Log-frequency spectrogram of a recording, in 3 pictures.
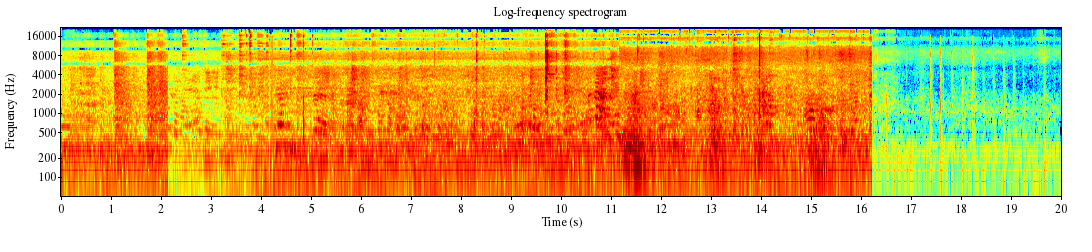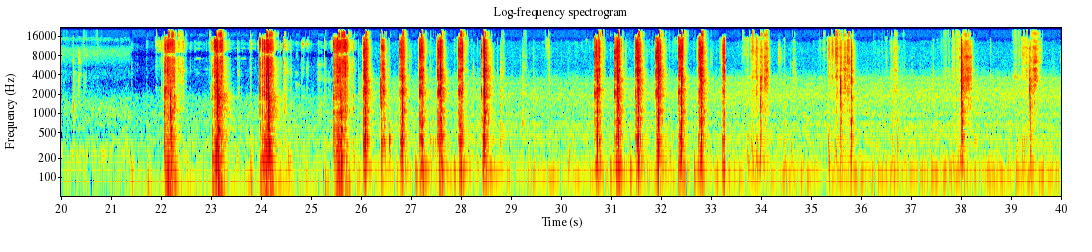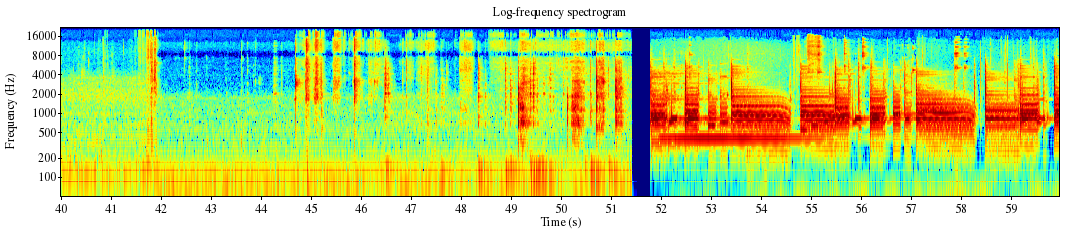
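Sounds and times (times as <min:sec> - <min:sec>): knife chopping on cutting board: 0:22.0 - 0:23.4, 0:24.0 - 0:24.5, 0:25.4 - 0:28.6, 0:30.6 - 0:33.0, 0:33.8 - 0:34.2, 0:37.8 - 0:38.2, 0:48.0 - 0:51.3.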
